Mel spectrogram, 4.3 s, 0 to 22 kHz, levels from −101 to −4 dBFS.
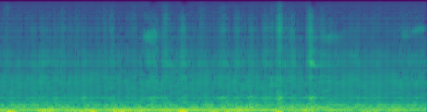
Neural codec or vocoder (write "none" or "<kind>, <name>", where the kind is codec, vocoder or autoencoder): vocoder, BigVGAN v2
